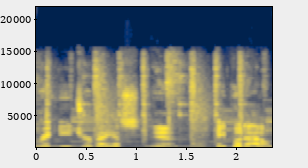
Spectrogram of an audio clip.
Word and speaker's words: Ricky Gervais: Ricky Gervais.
